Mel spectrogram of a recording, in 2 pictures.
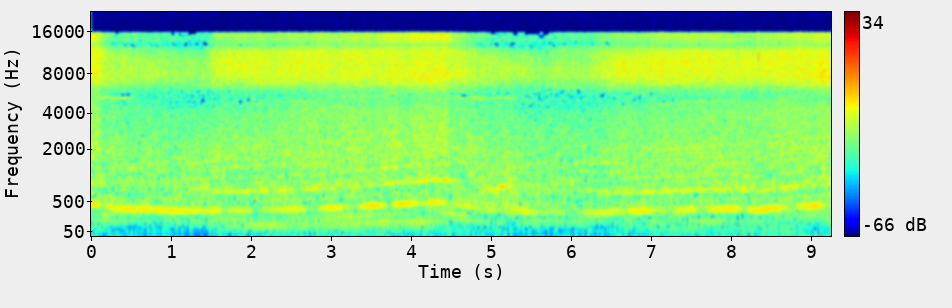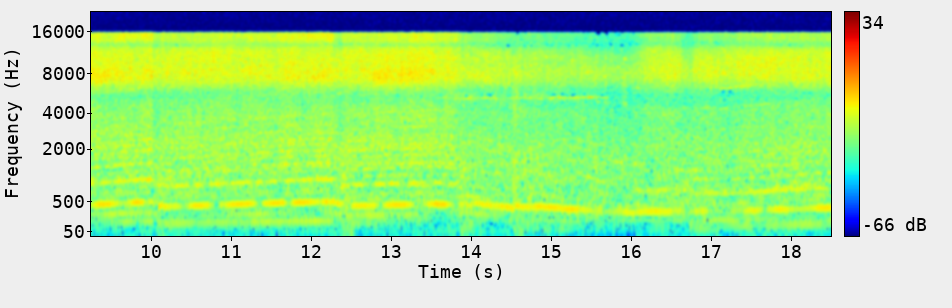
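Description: A racing car engine roars steadily, its pitch rising through each gear and dropping at each shift.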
